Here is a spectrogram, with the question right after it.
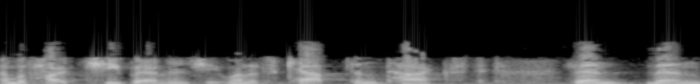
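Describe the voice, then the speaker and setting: This speaker talks at a very fast pace in an Irish accent. The intonation is lively. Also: man. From Ireland. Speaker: documentary filmmaker and journalist. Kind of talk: radio interview. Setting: radio show. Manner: calm, measured.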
